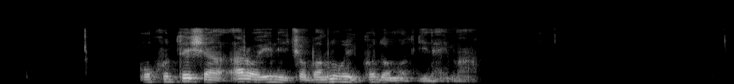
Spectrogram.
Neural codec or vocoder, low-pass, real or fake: codec, 24 kHz, 3.1 kbps, DualCodec; 5.4 kHz; fake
